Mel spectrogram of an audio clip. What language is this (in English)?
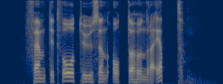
Swedish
